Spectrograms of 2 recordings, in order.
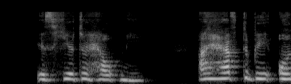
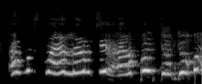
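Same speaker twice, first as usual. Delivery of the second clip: high and fast, still riding the thrill; giddy excitement; 13 semitones higher, 3 dB louder, much faster than usual. Real, not acted. Retelling the joyful moment.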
